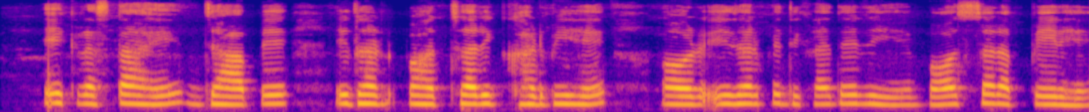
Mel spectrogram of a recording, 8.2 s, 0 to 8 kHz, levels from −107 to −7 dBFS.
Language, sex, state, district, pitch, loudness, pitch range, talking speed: Hindi, female, Uttar Pradesh, Hamirpur, 225 Hz, -26 LUFS, 220-235 Hz, 160 wpm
